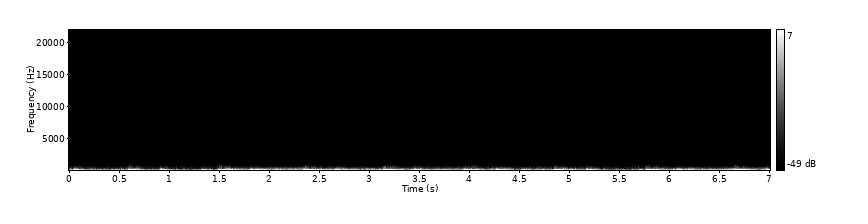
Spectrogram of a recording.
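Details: Male lying on his left side, heart heard through a stethoscope: regular low thumping heartbeat at about 67 beats per minute; normal heart sounds.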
